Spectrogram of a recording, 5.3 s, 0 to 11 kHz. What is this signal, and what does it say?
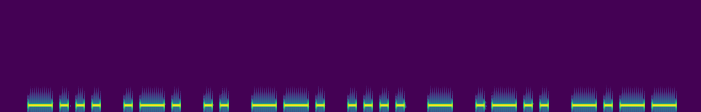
Morse code, heard as a keyed tone, about 20 wpm, 700 Hz. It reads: BRIGHTLY
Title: Sentences with 2-Word Phrases - Spoken Beginning - 20wpm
